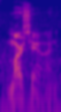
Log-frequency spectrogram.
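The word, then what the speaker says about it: Marcion: How do you How do you spell that? Marian. Marcian.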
